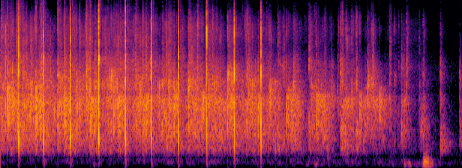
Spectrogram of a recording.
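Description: An audience at Grace Church applauds steadily for several seconds, a dense wash of many hands clapping with a few sharper individual claps standing out, then the clapping thins and fades away.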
